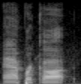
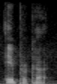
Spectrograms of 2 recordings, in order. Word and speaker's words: apricot: So he hops this IPA with Simcoe and then conditions it on apricot, mango, and white peach. You don't see a whole lot of white peach. – I believe it's pronounced apricot. – Apricot, sorry. And then we're going to close out with a big dog.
